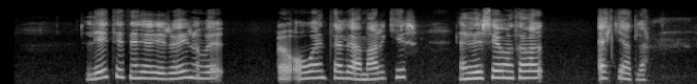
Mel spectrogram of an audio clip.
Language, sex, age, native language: Icelandic, female, 80-89, Icelandic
